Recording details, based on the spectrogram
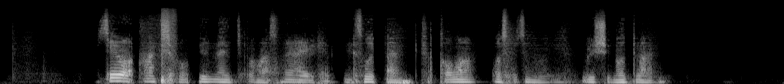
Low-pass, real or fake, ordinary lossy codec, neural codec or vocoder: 14.4 kHz; fake; none; codec, 44.1 kHz, 0.9 kbps, DAC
